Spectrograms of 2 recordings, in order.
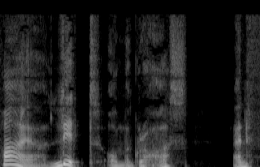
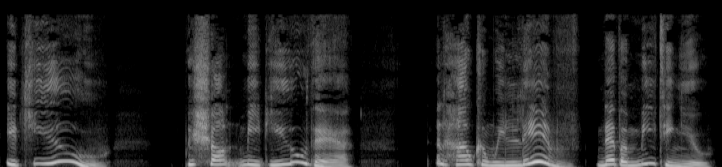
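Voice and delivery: sobbing; 12 semitones higher than usual. A narrator's reading. Lucy sobs to Aslan, tearful and higher. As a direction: let the sob catch in her voice. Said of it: "sobbed Lucy".

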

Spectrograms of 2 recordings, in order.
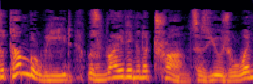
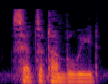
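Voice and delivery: ordinary delivery, nothing marked

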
